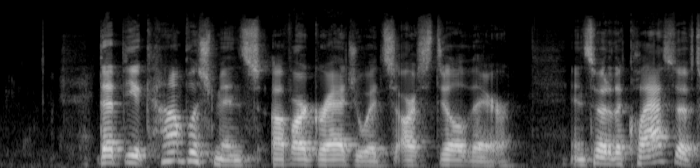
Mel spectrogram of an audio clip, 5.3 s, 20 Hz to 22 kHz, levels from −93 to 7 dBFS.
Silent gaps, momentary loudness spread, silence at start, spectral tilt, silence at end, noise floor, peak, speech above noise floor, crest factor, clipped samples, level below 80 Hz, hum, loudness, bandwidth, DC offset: none; 9 LU; 0.75 s; -4 dB/octave; 0 s; -64 dBFS; 0 dBFS; 45 dB; 20 dB; under 0.1%; -64 dBFS; none; -19 LUFS; 13.5 kHz; under 0.1%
